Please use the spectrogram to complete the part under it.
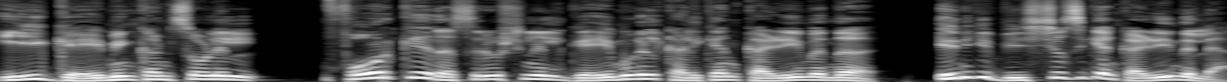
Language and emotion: Malayalam, surprised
